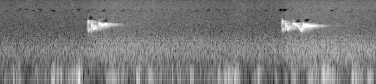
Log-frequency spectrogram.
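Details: A male western tanager calls in forest late in the season, giving two brief, rough, slightly descending chirps roughly two seconds apart against soft low background rustle.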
